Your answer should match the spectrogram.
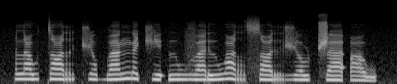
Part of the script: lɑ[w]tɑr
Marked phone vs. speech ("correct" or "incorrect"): correct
